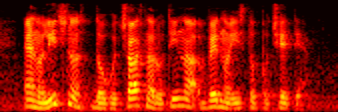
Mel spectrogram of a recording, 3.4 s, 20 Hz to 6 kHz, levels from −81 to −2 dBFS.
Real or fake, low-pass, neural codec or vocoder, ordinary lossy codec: real; 5.4 kHz; none; none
